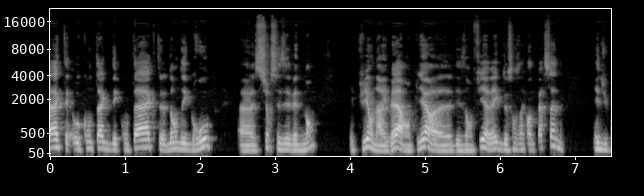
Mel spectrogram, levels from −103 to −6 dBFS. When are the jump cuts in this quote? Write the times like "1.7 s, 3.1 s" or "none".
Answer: none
